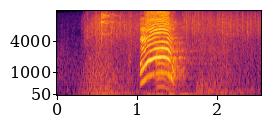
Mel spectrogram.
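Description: A creature screeches loudly in a high, bending wail.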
